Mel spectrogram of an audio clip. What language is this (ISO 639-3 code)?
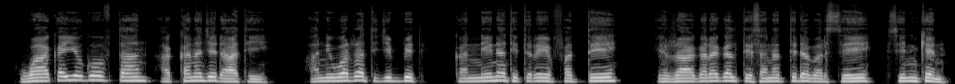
orm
